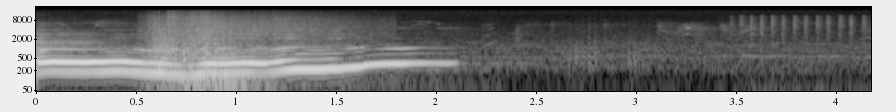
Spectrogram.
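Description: A cartoon character's drawn-out gloating laugh lasting about two seconds, with a brief whoosh partway through. Then it goes near quiet, with a faint, rapid buzz near the end.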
